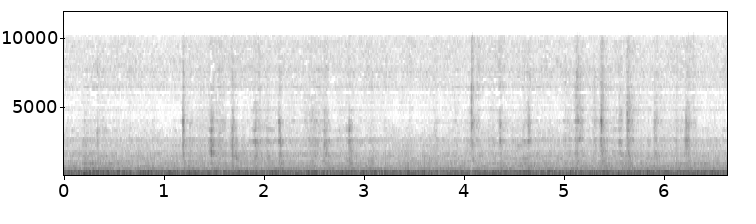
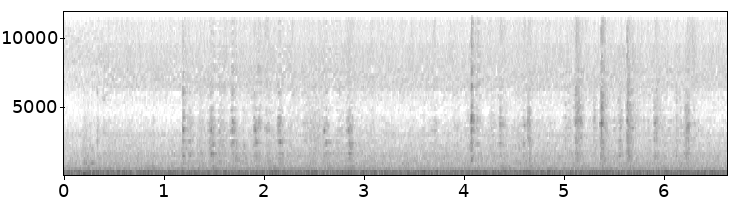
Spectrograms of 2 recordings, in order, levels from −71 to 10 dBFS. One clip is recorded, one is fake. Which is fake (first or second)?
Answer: first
